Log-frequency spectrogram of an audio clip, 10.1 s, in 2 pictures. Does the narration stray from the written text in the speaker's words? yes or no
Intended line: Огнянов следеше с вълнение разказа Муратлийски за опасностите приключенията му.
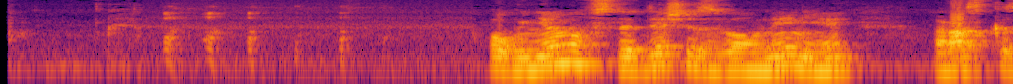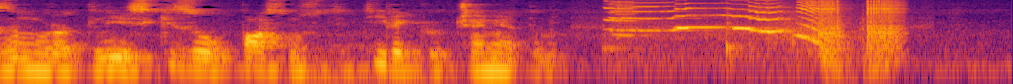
no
